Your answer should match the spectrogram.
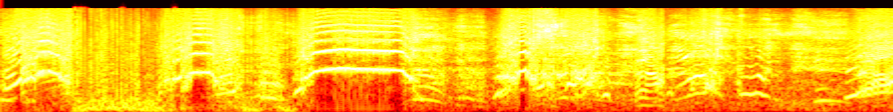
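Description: Two riders screaming and laughing while being flung on a slingshot reverse-bungee ride, with one long, high, held scream about halfway through.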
